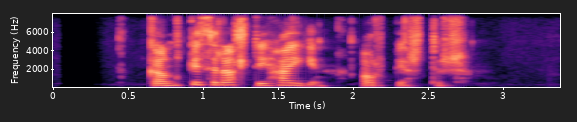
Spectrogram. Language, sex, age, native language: Icelandic, female, 30-39, Icelandic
